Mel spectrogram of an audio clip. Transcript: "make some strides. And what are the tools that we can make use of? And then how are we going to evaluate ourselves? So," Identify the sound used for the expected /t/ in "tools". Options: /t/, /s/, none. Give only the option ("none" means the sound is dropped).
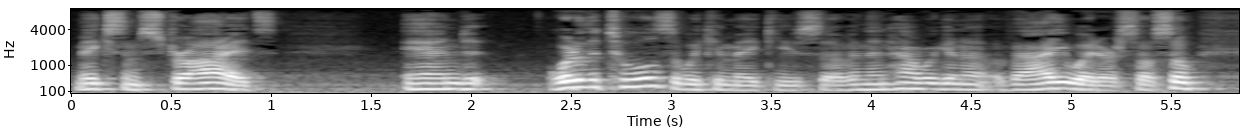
/t/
